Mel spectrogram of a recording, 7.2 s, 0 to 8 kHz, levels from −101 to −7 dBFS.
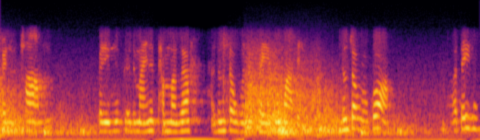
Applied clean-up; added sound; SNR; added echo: none; Thunder; 2 dB; none.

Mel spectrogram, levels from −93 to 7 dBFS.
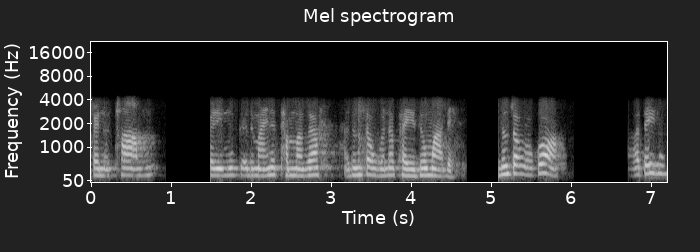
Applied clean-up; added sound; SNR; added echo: none; none; none; none.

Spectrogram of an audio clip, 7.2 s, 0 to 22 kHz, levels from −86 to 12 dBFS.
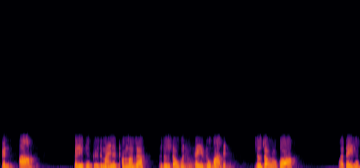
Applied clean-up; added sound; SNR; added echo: neural mask model DeepFilterNet 3.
